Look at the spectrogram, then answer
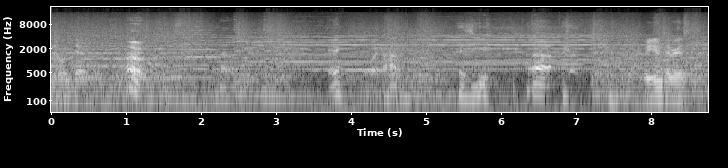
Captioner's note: laughs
